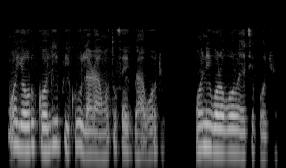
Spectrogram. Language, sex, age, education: Yoruba, female, 60+, tertiary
